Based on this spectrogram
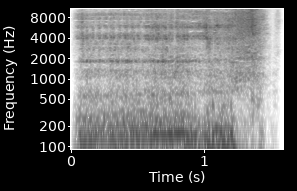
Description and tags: A powerful low pitched voice sound effect useful for large creatures, such as orcs, to make your game a more immersive experience. The sound is great for attacking, idling, dying, screaming brutes, who are standing in your way of justice.
low-pitch, Orc, brute, vocal, voice, sfx, videogames, troll, games, arcade, Speak, monster, Talk, fantasy, gaming, indiegamedev, gamedev, indiedev, gamedeveloping, RPG, game, videogame, Voices, deep, male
